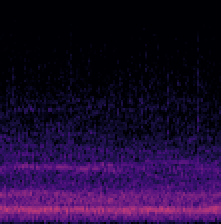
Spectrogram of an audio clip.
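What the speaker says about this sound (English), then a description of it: "You can hear what the crowd want." A dense, steady roar from a large darts crowd at the Czech Darts Open, with massed chanting and cheering that stays continuous and even throughout.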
